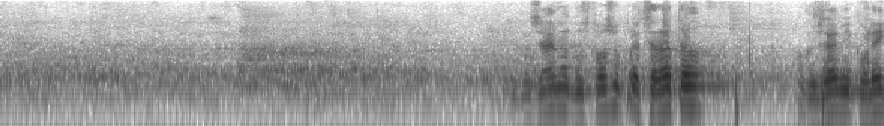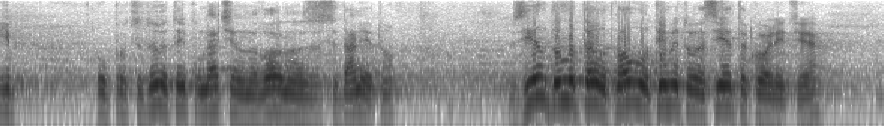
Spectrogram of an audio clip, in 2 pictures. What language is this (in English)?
Bulgarian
